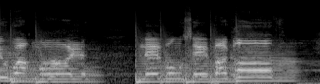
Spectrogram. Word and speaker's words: Warmall: Ça aurait plutôt tendance à se prononcer Wargloob et Warmall.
